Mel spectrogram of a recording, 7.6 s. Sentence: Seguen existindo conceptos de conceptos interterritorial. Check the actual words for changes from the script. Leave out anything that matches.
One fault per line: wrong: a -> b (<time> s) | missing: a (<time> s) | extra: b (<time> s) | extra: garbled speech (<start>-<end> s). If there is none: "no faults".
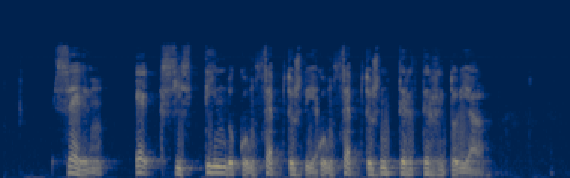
no faults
